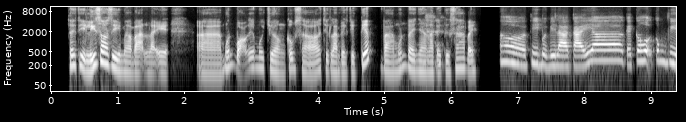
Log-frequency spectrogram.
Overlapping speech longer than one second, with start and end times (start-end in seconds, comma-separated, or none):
none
